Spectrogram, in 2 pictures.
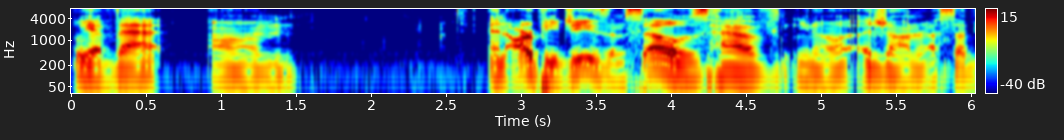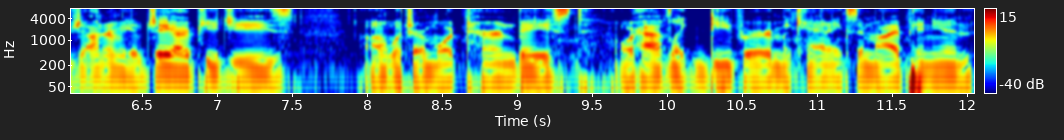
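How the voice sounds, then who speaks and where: Pitched fairly low, a man talks at a fairly slow pace. His intonation stays fairly even. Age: 20s. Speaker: podcast host. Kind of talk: solo monologue. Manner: hesitant, many fillers. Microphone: close, loud mic.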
